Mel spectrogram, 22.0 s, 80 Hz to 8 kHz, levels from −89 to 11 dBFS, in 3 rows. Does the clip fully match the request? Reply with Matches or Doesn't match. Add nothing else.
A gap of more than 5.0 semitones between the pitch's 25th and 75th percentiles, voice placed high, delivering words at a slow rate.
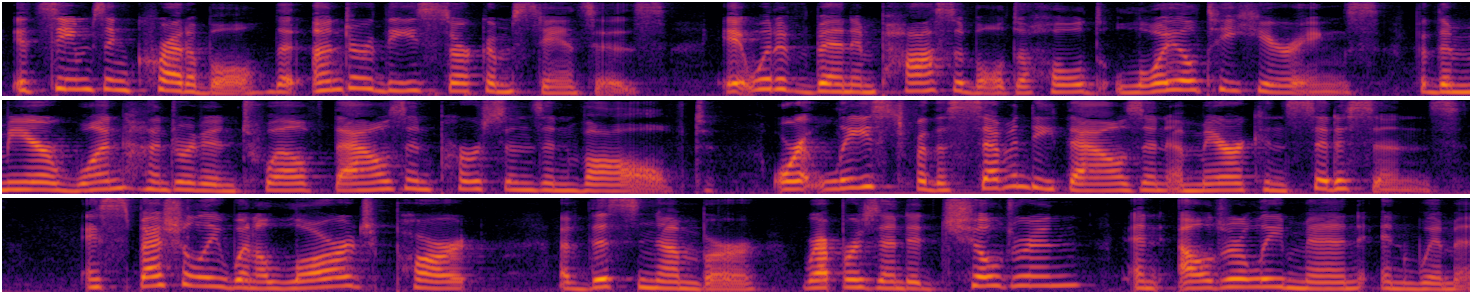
Doesn't match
